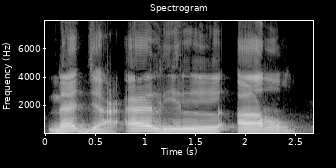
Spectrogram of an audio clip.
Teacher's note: Ketika ada ra sukun, sebelumnya ada fathah, maka dibaca tebal ra-nya.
